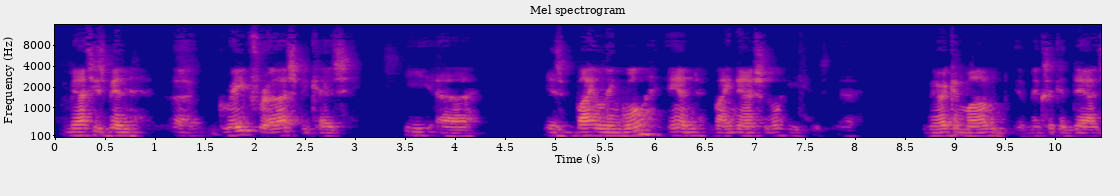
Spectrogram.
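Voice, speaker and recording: Man editor interviewing, lowish bright voice, mic a bit far off. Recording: roomy, distant mic.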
